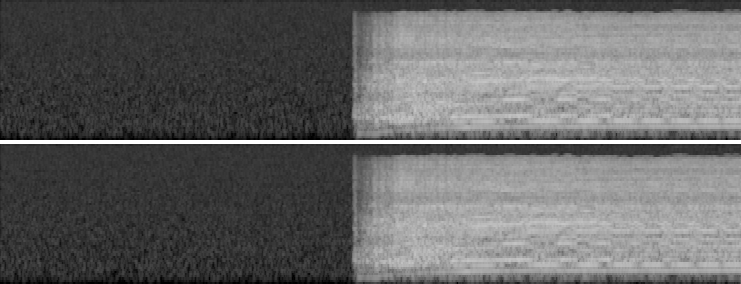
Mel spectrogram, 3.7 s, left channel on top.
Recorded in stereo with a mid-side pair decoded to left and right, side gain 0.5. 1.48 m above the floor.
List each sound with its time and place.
1.8 s a blender: 5° left, 0.6 m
